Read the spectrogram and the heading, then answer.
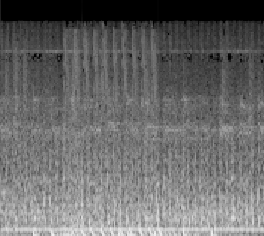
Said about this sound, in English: I don't know if I can get us away from that helicopter.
